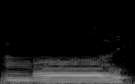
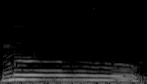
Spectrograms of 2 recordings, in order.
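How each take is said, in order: First: Long, low cow moo. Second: Soft, high, long moo. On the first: Reader demonstrates cow moos for the book, low. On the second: Reader demonstrates cow moos for the book, high. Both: Acted.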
